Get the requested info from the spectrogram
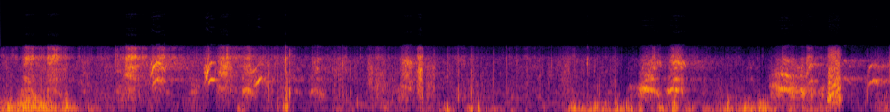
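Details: Dog barking during its first meeting with a wild boar: loud, harsh barks in bursts, with gaps and quieter stretches between volleys. People talk in the background.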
